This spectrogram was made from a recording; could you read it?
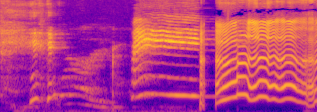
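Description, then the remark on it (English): A female cat lets out two loud, drawn-out meows, the second long and wavering in pitch, after a softer, quieter stretch of mewing. “For the podcast, my cat is meowing if she's in pain, but I guarantee she's not.”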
